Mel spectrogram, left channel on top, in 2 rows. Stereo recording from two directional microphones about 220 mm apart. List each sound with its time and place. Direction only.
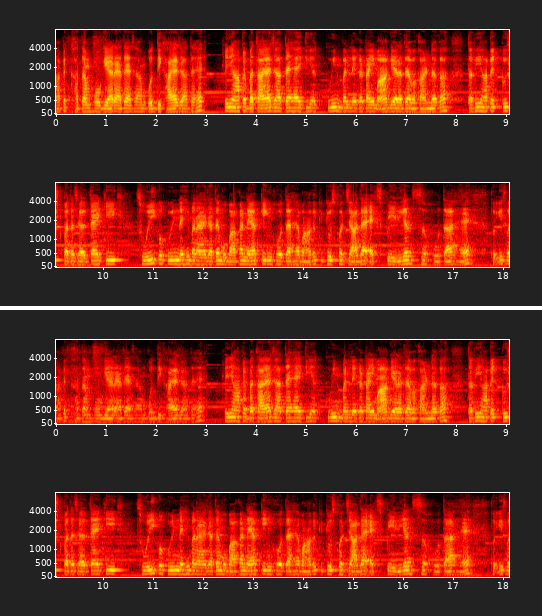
0.1 s speech: 40° left (ahead or behind)
3.3 s speech: 20° left (ahead or behind)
